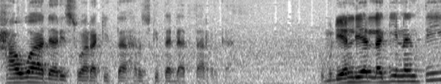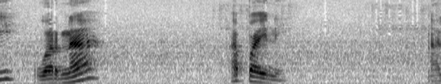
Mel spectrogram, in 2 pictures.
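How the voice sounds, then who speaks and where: Patiently guiding children through Quran recitation, an Indonesian-accented man poses questions and answers them himself, then chants the verses slowly and loudly. His pitch is fairly high, and a little hiss or hum runs under the recording.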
